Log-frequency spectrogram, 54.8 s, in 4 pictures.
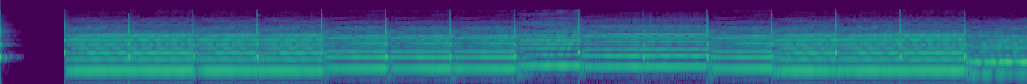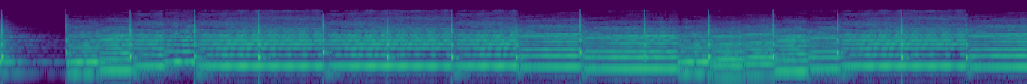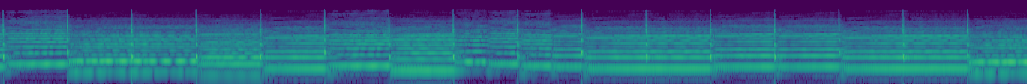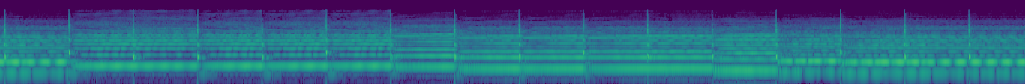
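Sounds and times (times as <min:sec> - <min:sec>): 
viola: 0:00.9 - 0:54.7.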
